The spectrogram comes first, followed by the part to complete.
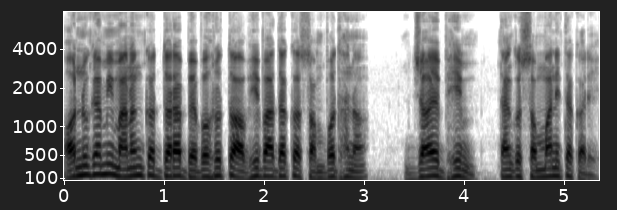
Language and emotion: Odia, neutral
